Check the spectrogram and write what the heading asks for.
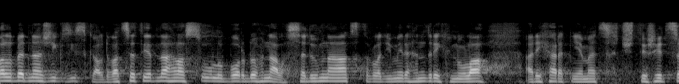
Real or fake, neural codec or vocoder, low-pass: fake; codec, 16 kHz, 2 kbps, X-Codec, WavLM features, trained on Multilingual LibriSpeech; 7.2 kHz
